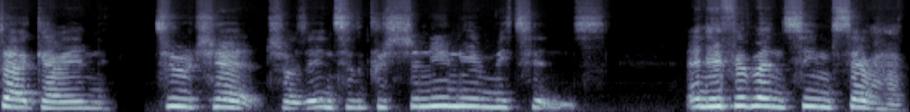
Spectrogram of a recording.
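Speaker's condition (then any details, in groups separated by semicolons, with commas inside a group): Deafness, severe; can hardly understand speech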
